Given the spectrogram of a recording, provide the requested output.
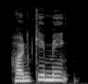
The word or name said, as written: håndgemæng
